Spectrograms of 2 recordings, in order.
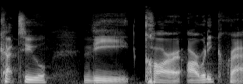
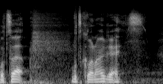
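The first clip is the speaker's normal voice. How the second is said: put-on unbothered, super calm, casual, easygoing delivery; 3 semitones higher than usual. Retelling a movie scene where a character walks over to bloody guys: imitating a super calm tone. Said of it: "just super calmly".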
